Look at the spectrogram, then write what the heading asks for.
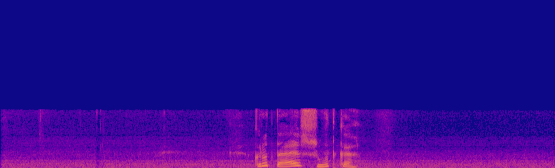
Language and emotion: Russian, positive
